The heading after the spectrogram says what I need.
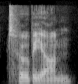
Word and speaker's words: Tourbillon: Do you want to give us the authentic French version of Yeah, we'll go with tourbillon.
